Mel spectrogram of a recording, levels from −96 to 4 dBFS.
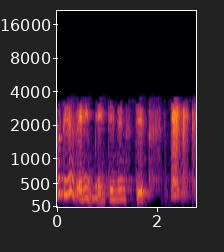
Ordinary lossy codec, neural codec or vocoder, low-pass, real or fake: MP3, 16 kbps; codec, 16 kHz, 16 kbps, FreqCodec, larger model; 3.6 kHz; fake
